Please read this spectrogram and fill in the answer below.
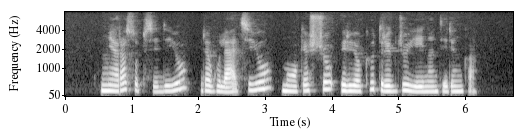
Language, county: Lithuanian, Kaunas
